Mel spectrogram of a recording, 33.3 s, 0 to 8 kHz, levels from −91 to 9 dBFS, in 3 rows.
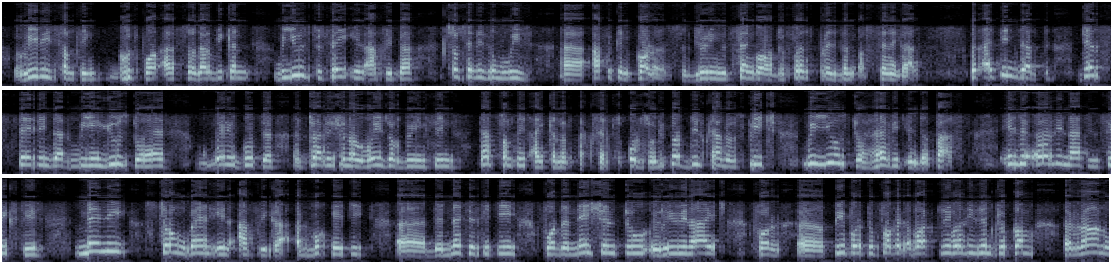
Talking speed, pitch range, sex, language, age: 170 wpm, 190-250 Hz, male, English, 60-79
